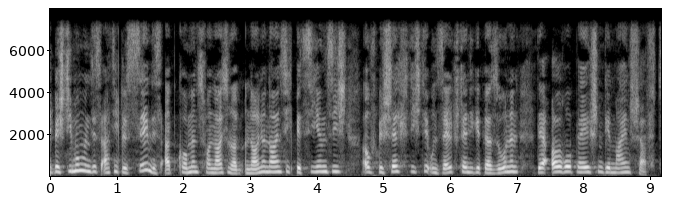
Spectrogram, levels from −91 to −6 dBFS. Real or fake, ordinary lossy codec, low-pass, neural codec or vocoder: fake; none; 7.2 kHz; codec, 16 kHz, 4 kbps, FreqCodec, larger model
